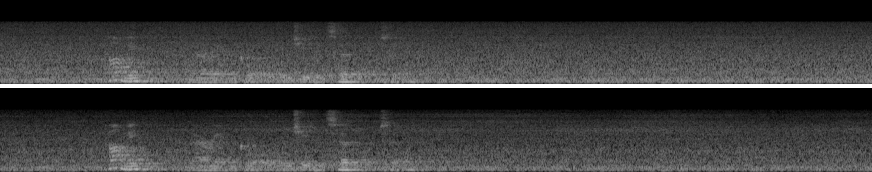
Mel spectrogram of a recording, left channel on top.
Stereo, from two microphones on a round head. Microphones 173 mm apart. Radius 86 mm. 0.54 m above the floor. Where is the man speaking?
15° right (ahead or behind), 4.5 m.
